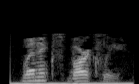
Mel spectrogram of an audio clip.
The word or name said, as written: Berkeley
